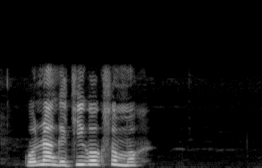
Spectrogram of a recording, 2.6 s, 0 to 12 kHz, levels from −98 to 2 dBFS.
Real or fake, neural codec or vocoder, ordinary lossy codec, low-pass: real; none; none; 7.2 kHz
